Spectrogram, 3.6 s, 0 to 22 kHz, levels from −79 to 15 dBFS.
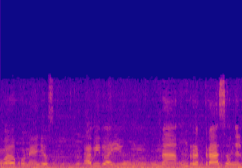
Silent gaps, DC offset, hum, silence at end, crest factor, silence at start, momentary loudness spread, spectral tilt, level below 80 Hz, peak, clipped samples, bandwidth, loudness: none; under 0.1%; none; 0 s; 18 dB; 0 s; 9 LU; -4.5 dB/octave; -30 dBFS; -2 dBFS; under 0.1%; 12.5 kHz; -19 LUFS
